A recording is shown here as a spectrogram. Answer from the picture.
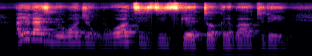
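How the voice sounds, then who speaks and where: Audible room echo surrounds a woman talking at a very fast pace. Her pitch is very deep and low, with ordinary variation. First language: not English. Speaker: live-stream vlogger. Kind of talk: live stream chat with viewers.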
